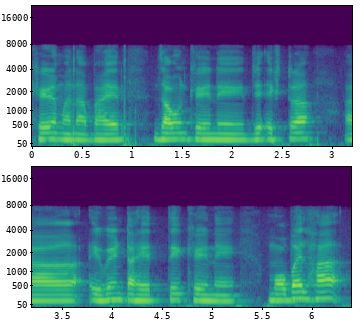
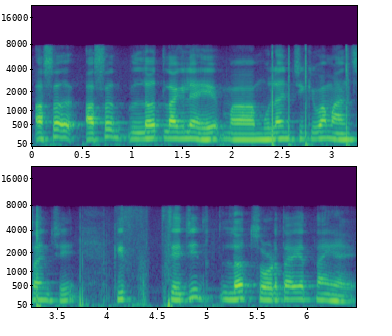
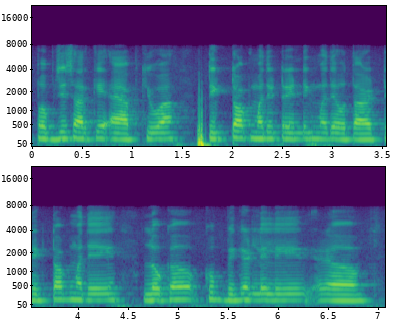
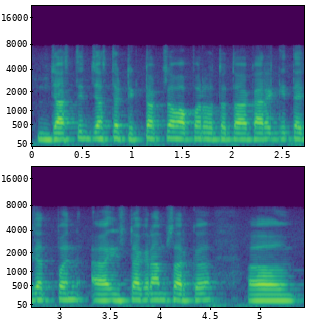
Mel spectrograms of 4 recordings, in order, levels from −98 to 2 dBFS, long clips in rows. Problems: constant background noise, background conversations at intervals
